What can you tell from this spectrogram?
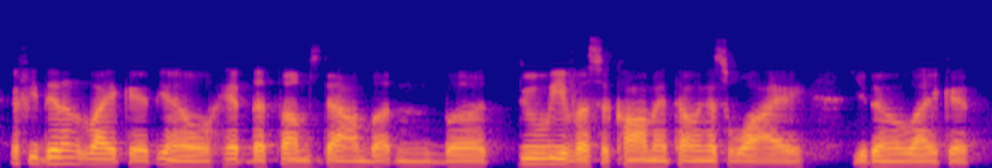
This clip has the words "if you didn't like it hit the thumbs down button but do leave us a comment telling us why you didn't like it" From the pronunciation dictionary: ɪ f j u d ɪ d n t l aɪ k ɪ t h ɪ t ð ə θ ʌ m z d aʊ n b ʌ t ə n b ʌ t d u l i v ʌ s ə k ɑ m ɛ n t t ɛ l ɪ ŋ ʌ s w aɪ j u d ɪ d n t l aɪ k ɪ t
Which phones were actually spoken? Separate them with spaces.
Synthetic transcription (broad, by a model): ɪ f j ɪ d ɪ d n t l aɪ k ɪ t h ɪ t ð ə θ ʌ m z d aʊ n b ʌ t n b ʌ t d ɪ l i v ʌ s ə k ɑ m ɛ n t t ɛ l ɪ ŋ ʌ s w aɪ j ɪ d ɪ d n t l aɪ k ɪ t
